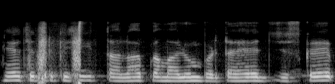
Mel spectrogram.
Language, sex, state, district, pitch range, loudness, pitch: Hindi, female, Punjab, Kapurthala, 165-185 Hz, -18 LUFS, 175 Hz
